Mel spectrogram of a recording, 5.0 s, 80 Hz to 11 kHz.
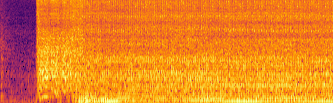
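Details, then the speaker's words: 2011 VW Jetta 2.0 TDI diesel after no-start repair for low fuel pressure codes, fuel pump supply activation run: quick crank, clean catch, smooth steady idle with no stumbling or hunting; normal start and idle, road test fine, no check engine light. "I just got back from the road test on this 2011 Jetta and everything ran good no check engine light popped on or"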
